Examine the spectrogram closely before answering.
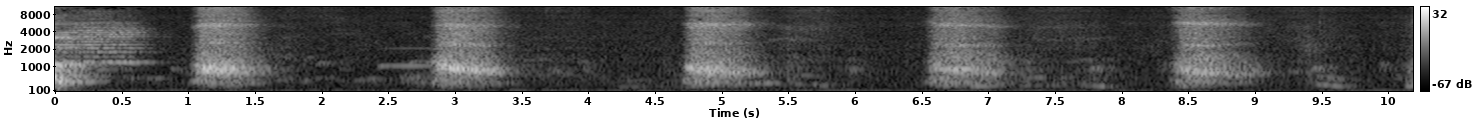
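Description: A man breathes out sharply with each squat, in a steady rhythm.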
